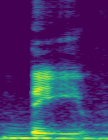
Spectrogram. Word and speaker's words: Dave: Yeah, it's Dave, but the D is also said differently. So the better way to say it, better way to like spell it might be that. So Dave, but the D sound is the D. It's not like D sound as in Dave, but it's Dave. Like the tip of your tongue touches your teeth.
